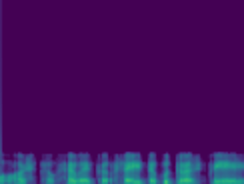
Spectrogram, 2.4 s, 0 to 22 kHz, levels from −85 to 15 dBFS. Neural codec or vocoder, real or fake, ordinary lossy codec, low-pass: autoencoder, 44.1 kHz, a latent of 192 numbers a frame, MeloTTS; fake; none; 3.6 kHz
